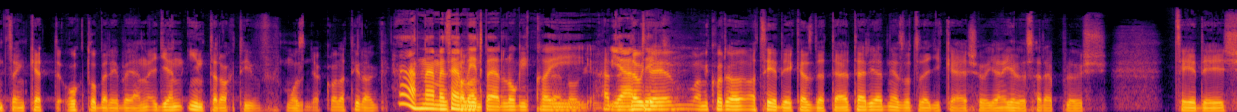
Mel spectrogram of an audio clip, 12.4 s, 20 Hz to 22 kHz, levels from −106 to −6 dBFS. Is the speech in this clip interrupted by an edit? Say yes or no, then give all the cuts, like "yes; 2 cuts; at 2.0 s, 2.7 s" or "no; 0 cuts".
yes; 4 cuts; at 3.0 s, 3.9 s, 4.5 s, 4.8 s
